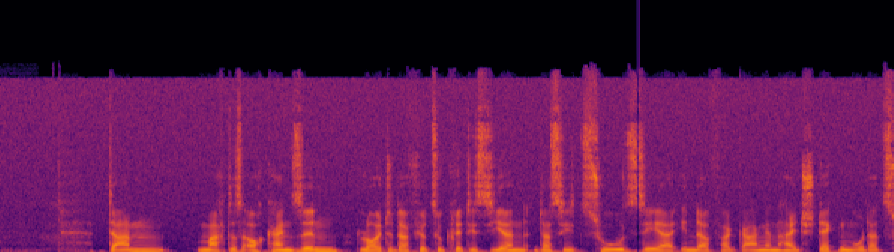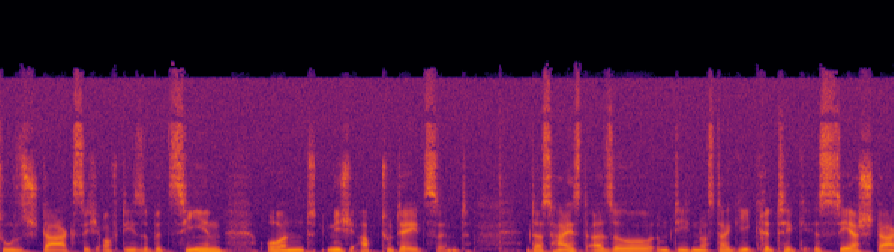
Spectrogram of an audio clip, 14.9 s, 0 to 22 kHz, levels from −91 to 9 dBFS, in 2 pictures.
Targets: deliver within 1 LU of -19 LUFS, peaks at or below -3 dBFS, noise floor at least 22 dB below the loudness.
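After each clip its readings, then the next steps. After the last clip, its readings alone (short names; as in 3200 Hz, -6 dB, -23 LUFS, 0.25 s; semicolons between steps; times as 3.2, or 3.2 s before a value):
dropouts 1; longest dropout 20 ms; noise floor -42 dBFS; noise floor target -44 dBFS; loudness -22.0 LUFS; peak -3.5 dBFS; loudness target -19.0 LUFS
-> interpolate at 5.3, 20 ms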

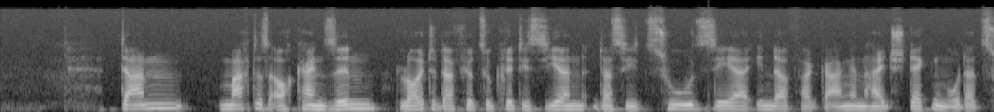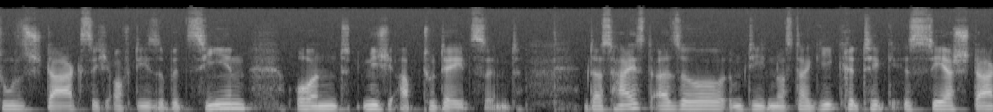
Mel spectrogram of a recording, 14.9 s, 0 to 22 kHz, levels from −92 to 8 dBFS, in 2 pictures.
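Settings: dropouts 0; noise floor -42 dBFS; noise floor target -44 dBFS
-> denoiser 6 dB, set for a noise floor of -42 dBFS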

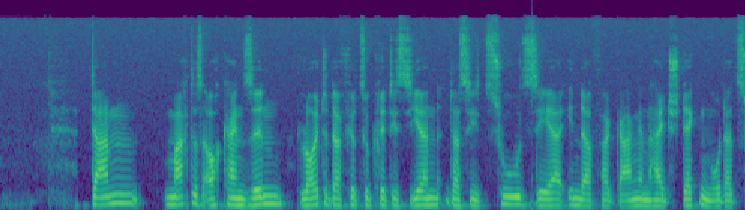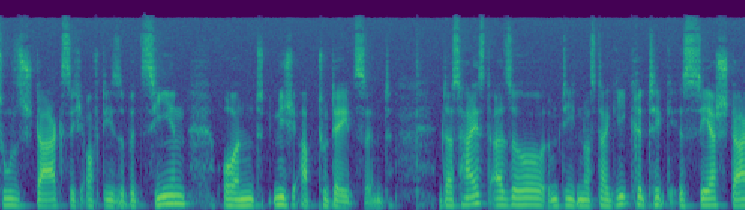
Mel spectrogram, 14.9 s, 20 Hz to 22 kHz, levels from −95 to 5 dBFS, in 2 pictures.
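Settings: noise floor -46 dBFS; loudness -22.0 LUFS; peak -4.0 dBFS; loudness target -19.0 LUFS
-> gain +3 dB; limiter -3 dBFS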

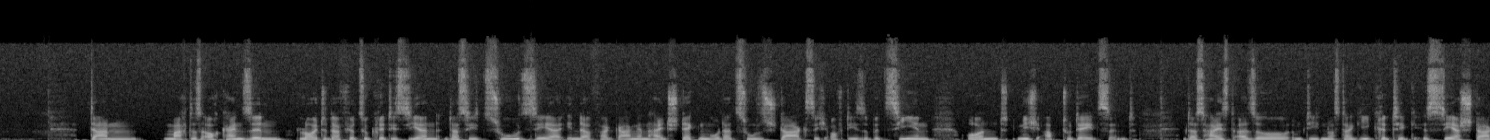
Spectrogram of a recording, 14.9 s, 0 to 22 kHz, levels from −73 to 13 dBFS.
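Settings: loudness -19.5 LUFS; peak -3.0 dBFS; noise floor -43 dBFS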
